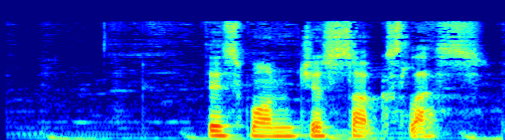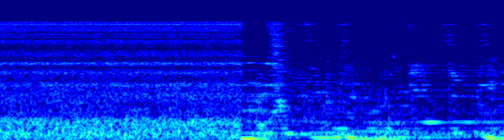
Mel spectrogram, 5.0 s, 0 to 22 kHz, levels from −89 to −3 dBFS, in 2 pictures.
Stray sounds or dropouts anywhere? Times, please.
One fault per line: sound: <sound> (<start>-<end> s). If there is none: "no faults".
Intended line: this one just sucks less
no faults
